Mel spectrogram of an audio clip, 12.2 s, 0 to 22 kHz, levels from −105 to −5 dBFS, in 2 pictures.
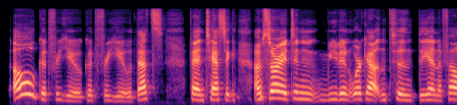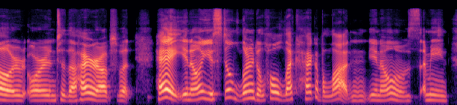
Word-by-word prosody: Oh, 420 -2 +5
good 220 -1 -3
for 220 - -13
you, 180 -6 -8
good 190 +3 -11
for 190 - -11
you, 170 -3 -9
that's 225 +1 +2 0.4
fantastic. 210 0 +3 0.2
I'm 225 +2 +3
sorry 270 0 +7
it 235 - +2
didn't 235 -5 -6
you 225 +1 -6
didn't 225 -1 0
work 230 0 0
out 220 - +5
into 205 -2 -4
the 200 +1 -3
NFL 205 +1 +2
or 185 0 -4
or 190 +1 -3
into 190 +1 -8
the 175 -1 -2
higher 220 0 +3
ups, 180 0 -1
but 185 -1 -9 0.3
hey, - - +7
you 215 - -4
know, 205 +3 -1
you 240 -5 -2
still 275 +3 -6
learned 260 0 -3
a 195 - -6
whole 240 +4 -5
leck 215 +3 -2
heck 245 0 -5
of - - -12
a - - -10
lot 170 - -3
and, 180 0 -19
you 200 -1 -8
know, 190 +1 -6
it - - -15
was 175 0 -17
I - - -5
mean 190 -3 -10
210 Hz, 230 wpm, -22 LUFS, 185-230 Hz, 0.4 s, sorry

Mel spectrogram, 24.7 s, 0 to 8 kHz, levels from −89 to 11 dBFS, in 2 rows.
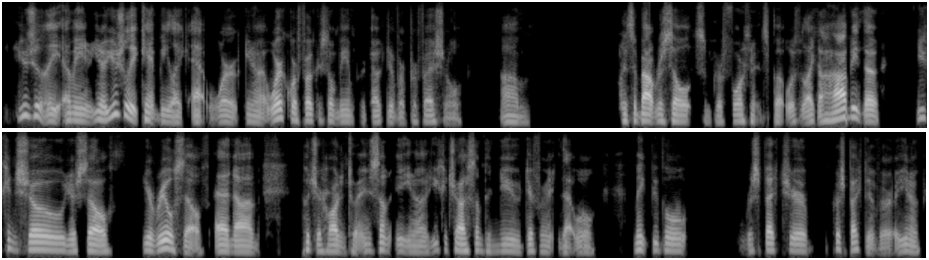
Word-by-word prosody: Usually, 185 - -1
I - - 0
mean, 115 -5 -1
you 140 - -3
know, - - +4
usually, 230 - +4
it 320 - -1
can't 135 -5 0
be, 105 -1 -3
like, 95 -1 -1
at - - 0
work, 100 -3 -3
you 110 - -7
know, 95 -2 -3
at - - -4
work, 150 +3 +5
we're 125 -3 +2
focused 115 -1 -2
on 105 -6 -2
being 105 0 -5
productive 95 0 -7
or 90 - -7
professional, 100 -6 -7 0.5
um 95 -2 -6 1.2
it's 115 -2 -3
about 120 -1 +8
results 105 -1 0
and 95 - -17
performance, 100 +2 -5
but - - -2
with, - - -3
like, - - +1
a 100 - +2
hobby, 150 +10 +8
though, 105 -5 +4 0.5
you 160 +2 -5
can 155 -3 -5
show 130 -1 +4
yourself, 110 -1 +3 0.4
your 120 -1 0
real 140 +4 +5
self - - 0
and, 105 -1 +4
um, 100 -3 +3 0.6
put 135 - -2
your 110 0 -2
heart 105 -2 +3
into 85 - -6
it, - - -5
and 115 - -7
some 120 +3 0
you 105 -3 -6
know, 95 -1 -5
you 115 +6 -9
can 125 - -9
try 115 -2 +4
something 110 -3 -6
new, 110 -2 -5
different 105 0 -5
that - - -4
will 95 +1 -6 0.5
make 130 0 -2
people 115 -3 -3 0.7
respect 115 +3 -1
your 110 -3 0 0.3
perspective 135 -1 -3
or, 80 +2 -6
you 110 +3 -4
know, 95 -3 -4
110 Hz, 170 wpm, -23 LUFS, 100-125 Hz, 1.2 s, about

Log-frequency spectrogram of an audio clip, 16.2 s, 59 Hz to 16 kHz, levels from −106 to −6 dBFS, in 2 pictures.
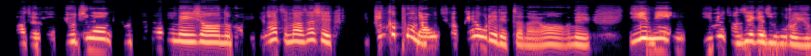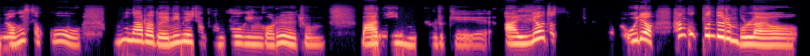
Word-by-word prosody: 맞아요. 205 -4 -8 0.3
요즘 330 +8 -2
요즘 335 -4 +3 0.6
애니메이션으로 245 -4 +2 0.2
얘기를 395 -5 -7
하지만 260 -4 0
사실 280 -5 0 0.4
핑크퐁 460 - 0
나온 210 -2 +1
지가 - - -15
꽤 410 +2 -5
오래 385 -12 +3
됐잖아요. 185 -2 -6
네. 185 -2 -4 0.4
이미, 340 +5 +4 0.3
이미 355 +2 -13 0.2
전 220 - -6
세계적으로 225 -6 0
유명했었고, 200 +2 -4 0.3
우리나라도 265 -7 +2
애니메이션 225 +2 -1
강국인 200 +1 -5
거를 195 +2 0
좀 185 -1 -10 0.4
많이 210 +2 +4 0.5
이렇게 180 -2 -13 0.2
알려졌으면 210 - +5 0.2
좋겠어요. 425 -8 -34
오히려 285 -1 +6 0.2
한국분들은 455 - +5
몰라요. 185 -3 +2
235 Hz, 345 characters per minute, -22 LUFS, 195-300 Hz, 0.6 s, 오히려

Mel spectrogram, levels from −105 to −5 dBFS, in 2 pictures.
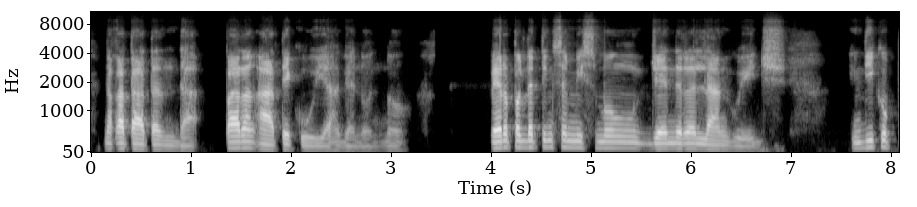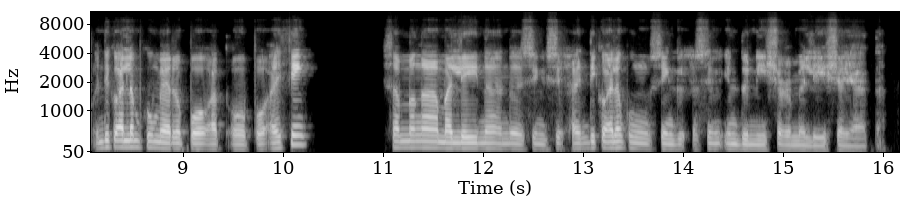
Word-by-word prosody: nakatatanda 110 -6 +2 0.3
parang 140 +1 +6
ate, 110 0 +4
kuya 95 -1 -8
gano'n 85 -1 -15
'no. 90 -1 -16 0.8
Pero 145 +2 +7
pagdating 155 0 +1
sa 160 - -1
mismong 140 -3 -3
general 120 0 +3
language 90 -4 -3 0.7
hindi 140 +4 0
ko 160 -2 -3
hindi 140 +4 -2
ko - - +3
alam 155 0 +4
kung 145 -1 -4
meron 125 -1 +3
po 120 -2 +1
at - - -5
opo. 110 +1 -4
I 130 - +2
think 215 +3 +6 0.8
sa 145 - -2
mga 145 -1 +3
Malay 130 0 +4
na 125 -1 -1
ano 120 0 -4
ay - - -7 0.6
hindi 130 +3 -3
ko 145 - -1
alam 145 +1 +2
kung 125 -3 -6
sing 115 -1 -3 0.5
Indonesia 110 -2 -3
or 105 - -5
Malaysia 95 -2 -2
yata 90 -1 -7
125 Hz, 145 wpm, -27 LUFS, 105-140 Hz, 0.8 s, Pero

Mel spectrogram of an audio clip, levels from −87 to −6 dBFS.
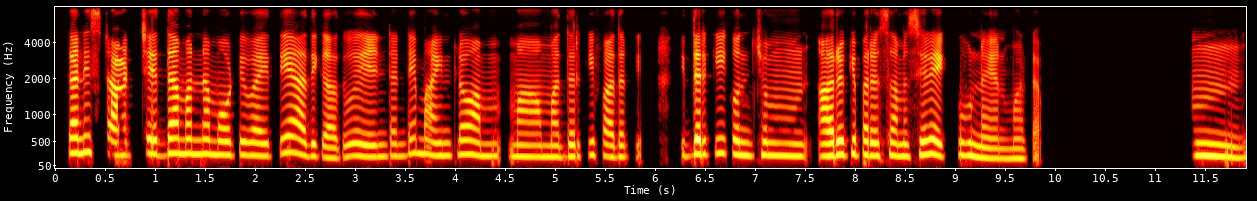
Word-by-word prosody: కానీ 285 +1 +6
స్టార్ట్ 245 -2 +3
చేద్దామన్న 270 +1 +3
మోటివైతే 245 +1 -1 0.2
అది 225 -2 0
గాదు. 195 +2 -2 0.2
ఏంటంటే, 225 +4 -4
మా 275 - -2
ఇంట్లో 240 +3 -4
అమ్ 230 -1 -4 0.3
మా 220 - 0 0.3
మదర్‌కి, 220 +3 -4
ఫాదర్‌కి 215 0 -3 0.4
ఇద్దరికీ 265 +3 +4
కొంచెం 240 0 -2 0.6
ఆరోగ్యపర 255 +1 +3 0.2
సమస్యలెక్కువున్నాయన్నమాట. 220 -6 -1 1.6
హ్మ్. 220 -4 -1
235 Hz, 90 wpm, -24 LUFS, 220-255 Hz, 1.6 s, కానీ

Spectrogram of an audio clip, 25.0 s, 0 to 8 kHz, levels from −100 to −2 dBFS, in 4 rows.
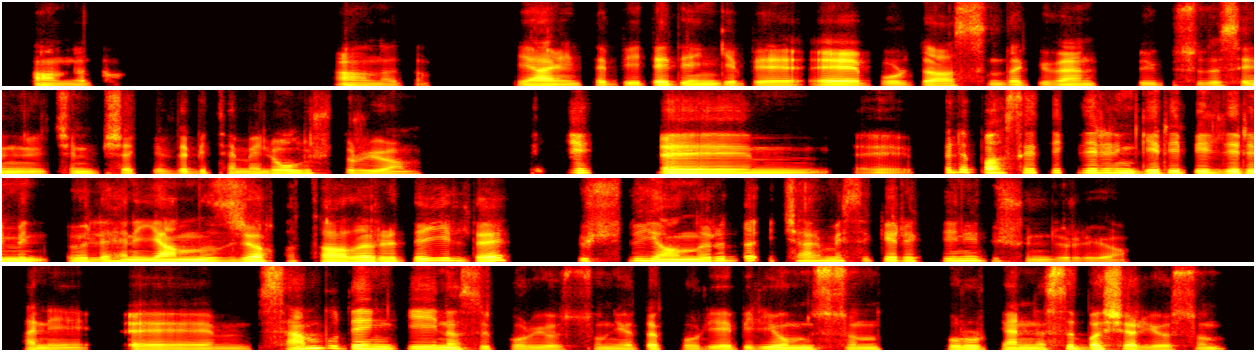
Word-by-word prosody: Anladım. 115 -3 -5 1.0
Anladım. 105 -4 -6 0.4
Yani, 110 -2 +2
tabii, 105 -1 -5
dediğin 110 +1 +1
gibi, 100 +1 -1
eee, 105 -2 +6
burada 105 -1 -2
aslında 105 0 -4
güven 105 +1 -2 0.2
duygusu 105 +1 -11
da 105 - -6
senin 105 +1 -3
için 120 +6 -7
bir 125 - -8
şekilde 105 +1 -5
bir 125 - -7
temeli 100 0 -6
oluşturuyor. 125 -7 -2 0.6
Peki, 175 +2 -3 0.3
emm, 155 +1 +4 0.2
eee, 75 -2 -10 0.2
böyle 225 +3 +2
bahsettiklerinin, 180 -1 +2
geri 140 +5 +2
bildirimin, 155 -1 +3
böyle, 135 0 -1
hani, 130 -3 +1
yalnızca 130 +2 +4
hataları 120 -1 +3
değil 180 -1 +1
de 165 +7 +6 0.3
güçlü 115 +8 -8
yanları 150 +2 +2
da 185 - 0
içermesi 160 +1 -5
gerektiğini 165 +2 -2
düşündürüyor. 90 -8 -10 0.7
Hani, 95 -5 -4 0.2
emm, 105 -2 -2
sen 185 +9 +3
bu 215 -4 -6
dengeyi 165 -2 +3
nasıl 125 -1 +1
koruyorsun 100 -1 -8
ya 100 0 -5
da 110 - +3
koruyabiliyor 100 +2 -1
musun? 110 -2 -1 0.3
Korurken 110 +1 0
nasıl 140 +9 +1
başarıyorsun? 110 - +2
115 Hz, 125 wpm, -26 LUFS, 105-155 Hz, 1.0 s, eee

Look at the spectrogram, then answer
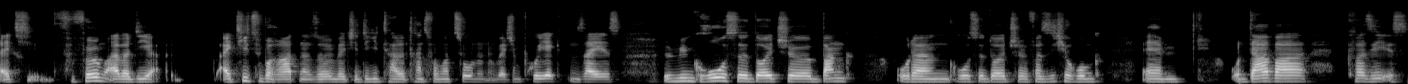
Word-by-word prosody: IT-F - - -5
Firmen, 160 +2 +4
aber 130 0 +5
die 130 +2 -1 0.7
IT - - +2
zu 145 -2 -7
beraten, 120 -2 +1
also, 120 0 -5
irgendwelche 125 0 -3
digitale 125 0 -4
Transformation 125 0 -5
in - - -13
irgendwelchen 125 -1 -8
Projekten, 140 -1 -1
sei 120 0 +2
es 120 0 -8 0.4
irgendwie 145 +2 -1
'n 155 - -2
große 150 0 +3
deutsche 140 -1 +4
Bank 140 +3 0 0.4
oder 130 -1 +3
'n 125 -1 -4
große 135 +1 -3
deutsche 130 -1 -1
Versicherung. 130 +1 -3 0.4
Ähm, 125 -1 -3 0.4
und 125 - -4
da 145 +2 +7
war 140 -1 +5 0.3
quasi 140 0 -3
es - - -9
130 Hz, 135 wpm, -21 LUFS, 125-140 Hz, 0.7 s, da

